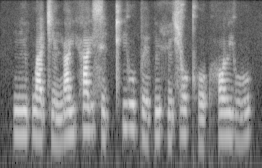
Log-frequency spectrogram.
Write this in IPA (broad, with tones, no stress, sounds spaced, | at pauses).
ŋ ĩ˧ p w a˧ t͡ɕ ẽ˨˩ ŋ a˦ j h a˦ j s i˨ ʔ kʰ j u˥˧ p e˨˩ p ĩ˧ h ĩ˨˩ ɕ o˥˧ kʰ o˨ ʔ h ɔ˦ l j u˨˦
